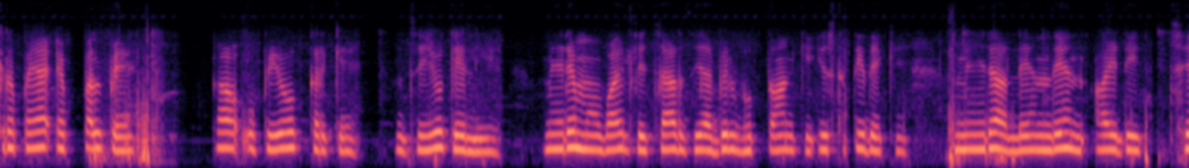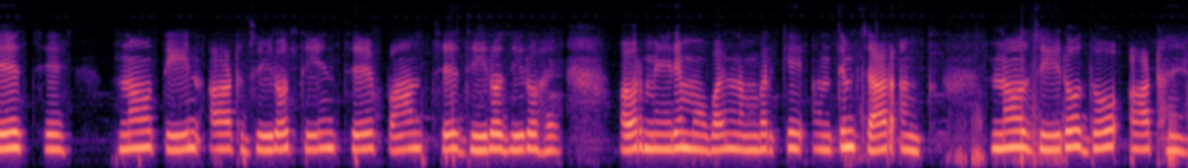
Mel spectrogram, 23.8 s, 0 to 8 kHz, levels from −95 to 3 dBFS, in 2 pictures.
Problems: constant background noise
